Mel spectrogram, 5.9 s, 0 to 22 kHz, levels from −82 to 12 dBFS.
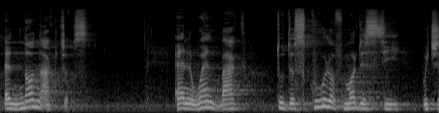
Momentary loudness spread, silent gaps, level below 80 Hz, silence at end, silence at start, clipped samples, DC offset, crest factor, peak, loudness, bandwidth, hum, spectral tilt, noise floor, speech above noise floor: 10 LU; none; -72 dBFS; 0 s; 0 s; under 0.1%; under 0.1%; 16 dB; -16 dBFS; -32 LUFS; 16 kHz; none; -4.5 dB/octave; -58 dBFS; 27 dB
